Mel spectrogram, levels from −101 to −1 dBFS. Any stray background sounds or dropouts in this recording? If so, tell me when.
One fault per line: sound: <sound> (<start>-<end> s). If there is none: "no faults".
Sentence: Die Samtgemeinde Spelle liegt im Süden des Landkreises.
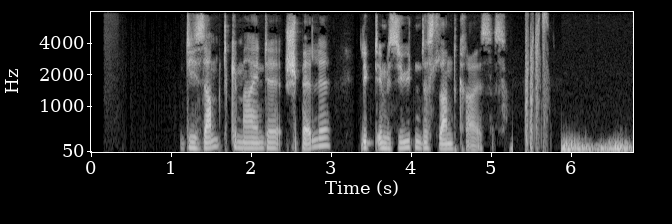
sound: chirp (5.4-5.8 s)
